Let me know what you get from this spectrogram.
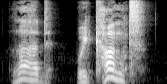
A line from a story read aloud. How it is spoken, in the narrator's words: von Hausmann cried back up to David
